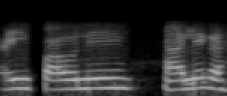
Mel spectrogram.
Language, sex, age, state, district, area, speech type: Marathi, female, 30-45, Maharashtra, Washim, rural, conversation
